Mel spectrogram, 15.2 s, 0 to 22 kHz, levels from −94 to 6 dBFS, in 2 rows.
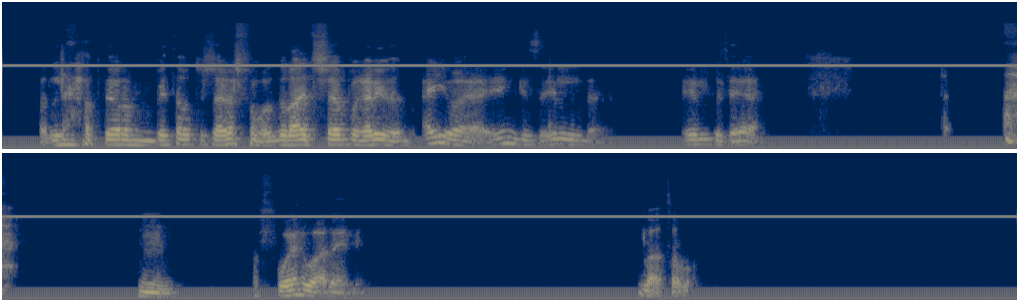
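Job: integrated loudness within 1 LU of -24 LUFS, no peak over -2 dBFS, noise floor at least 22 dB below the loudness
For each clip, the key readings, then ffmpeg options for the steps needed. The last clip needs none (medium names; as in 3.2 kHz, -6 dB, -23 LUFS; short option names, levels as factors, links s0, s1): hum 60 Hz; highest harmonic 300 Hz; hum level -48 dBFS; steady tone 3.7 kHz; tone level -37 dBFS; loudness -33.5 LUFS; peak level -14.5 dBFS; loudness target -24.0 LUFS
-> -af "bandreject=f=60:t=h:w=4,bandreject=f=120:t=h:w=4,bandreject=f=180:t=h:w=4,bandreject=f=240:t=h:w=4,bandreject=f=300:t=h:w=4"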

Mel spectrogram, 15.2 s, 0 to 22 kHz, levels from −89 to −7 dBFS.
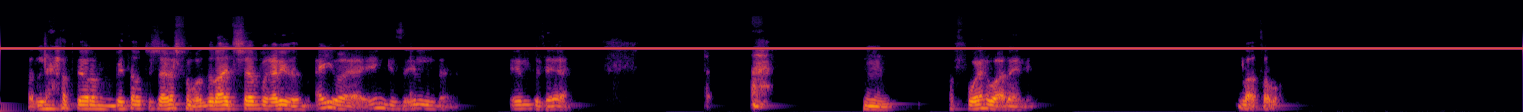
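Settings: hum not found; steady tone 3.7 kHz; tone level -37 dBFS
-> -af "bandreject=f=3700:w=30"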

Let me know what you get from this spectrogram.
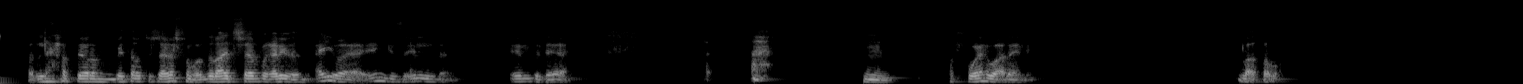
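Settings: steady tone not found; loudness -34.0 LUFS; peak level -15.0 dBFS; loudness target -24.0 LUFS
-> -af "volume=3.16"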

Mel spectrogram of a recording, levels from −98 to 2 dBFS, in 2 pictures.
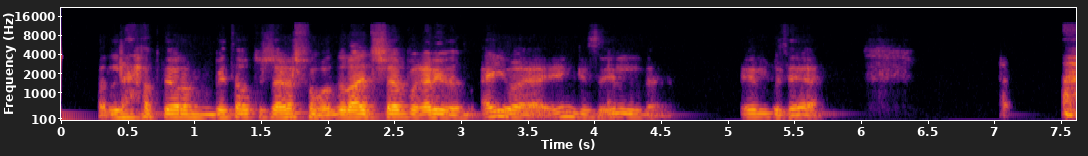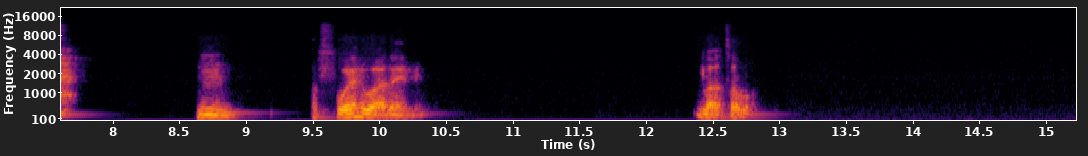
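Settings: loudness -24.0 LUFS; peak level -5.0 dBFS; noise floor -78 dBFS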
